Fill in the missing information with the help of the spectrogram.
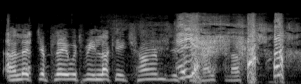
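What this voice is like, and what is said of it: Bad put-on Irish accent. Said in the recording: “Find an Irish-speaking guest. I am. Because I love their accents, too. ... Nope, you're horrible.”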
